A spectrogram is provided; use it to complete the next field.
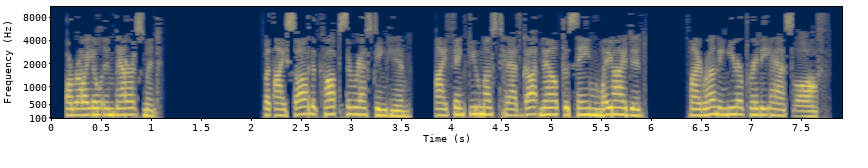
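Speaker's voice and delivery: ordinary delivery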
